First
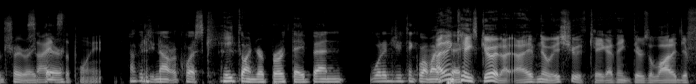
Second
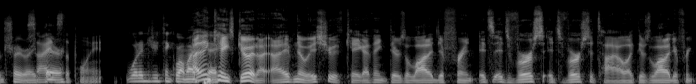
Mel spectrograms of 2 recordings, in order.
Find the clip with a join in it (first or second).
second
